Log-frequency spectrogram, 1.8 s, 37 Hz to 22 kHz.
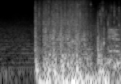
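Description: Burst of gunfire from the game Warhammer 40K Chaos Gate: Daemonhunters erupts after half a second of quiet, then keeps up as a dense, loud volley with a brief dip near the end.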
